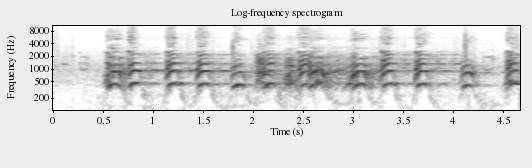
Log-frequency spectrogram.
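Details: Dogs barking at Pyrga: after a half-second lull, a dense run of sharp, ringing barks starts and keeps going, several voices overlapping in quick succession with barely a gap between them.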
